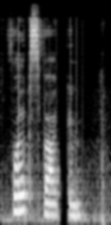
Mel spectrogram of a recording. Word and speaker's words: Volkswagen: So, the V is pronounced like an F. Volkswagen.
